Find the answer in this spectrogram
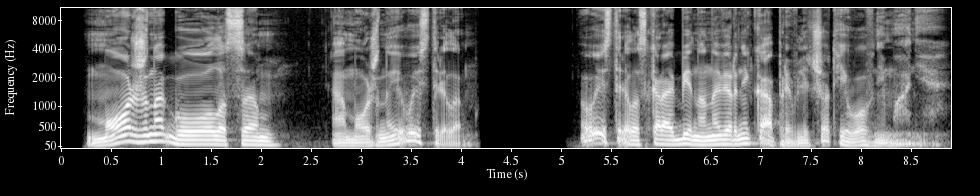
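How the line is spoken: Flat expressionless voice. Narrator (Russian): уточнил Грок еще более невыразительным голосом

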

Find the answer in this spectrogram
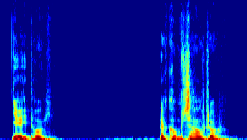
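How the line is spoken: Relieved, speaking softly. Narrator (Vietnamese): Khi thấy đã thực sự an toàn, cậu nhỏ giọng nói

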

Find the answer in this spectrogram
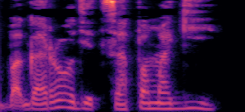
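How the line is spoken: Whispered prayer. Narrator (Russian): шептала

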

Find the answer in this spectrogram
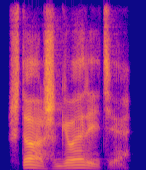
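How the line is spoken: Through clenched gums. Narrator (Russian): процедил Глокта, сжав десны

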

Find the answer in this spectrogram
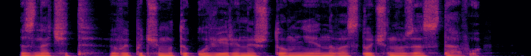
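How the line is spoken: Mumbling. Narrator (Russian): пробормотал

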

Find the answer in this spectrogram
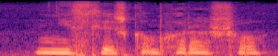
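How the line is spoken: Quiet. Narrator (Russian): тихо произнес он

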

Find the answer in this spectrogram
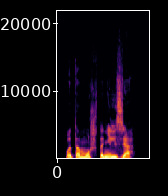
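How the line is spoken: Stern creaky old man's voice. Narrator (Russian): строго проскрипел суровый дед, почтенный старейшина рода валарийских, горных, самых неуправляемых котьяр

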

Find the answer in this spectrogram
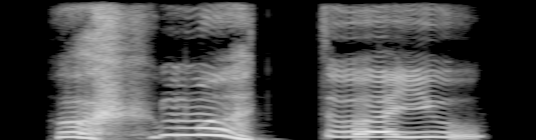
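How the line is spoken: Wheezing, bleeding nose. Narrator (Russian): просипела охранница, из носа у нее лилась кровь

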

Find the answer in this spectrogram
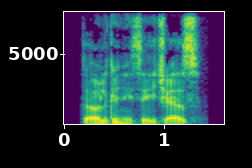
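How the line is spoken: Grumbling mutter. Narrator (Russian): Пробухтел Абир

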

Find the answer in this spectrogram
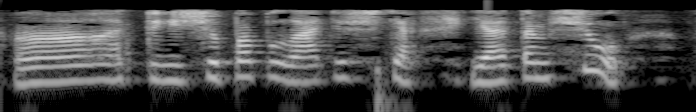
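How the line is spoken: Robber woman's hiss. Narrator (Russian): прошипела грабыня

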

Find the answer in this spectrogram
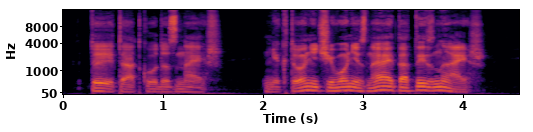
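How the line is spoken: Incredulous snort. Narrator (Russian): Недоверчиво хмыкнул Эдгар

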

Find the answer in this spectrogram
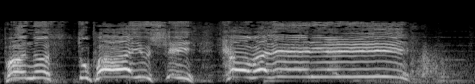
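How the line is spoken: Hoarse cracking shout. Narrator (Russian): Голос осипший, срываясь, прокричал

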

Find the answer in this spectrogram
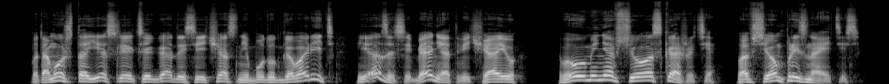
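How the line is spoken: Angry bark. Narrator (Russian): рявкнул он на лежащих бандосов

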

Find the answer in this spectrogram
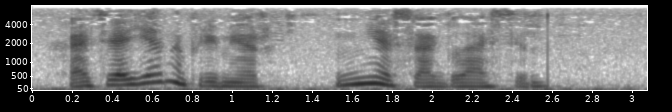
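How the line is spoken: Calm. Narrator (Russian): спокойно сказал Аллен

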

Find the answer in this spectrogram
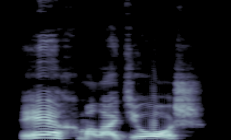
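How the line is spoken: Cat's sigh. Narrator (Russian): вздохнул кот

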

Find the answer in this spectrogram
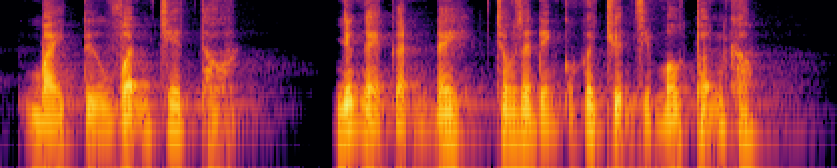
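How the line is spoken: Trembling voice. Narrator (Vietnamese): Anh trai cô cụp run rẩy

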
